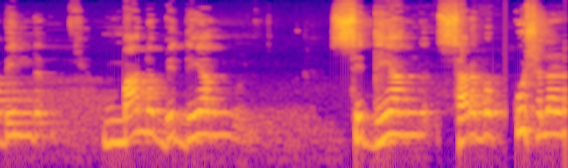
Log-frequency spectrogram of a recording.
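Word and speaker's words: ਕੁਸ਼ਲਣਹ: ये जिहड़ा शब्द आ कक्के पैर औंकड़ ससे पैर बिंदी लगा के फिर लल्ला नाणा फिर हाहा अखर मुक्ता उच्चारण करांगे कुशलन है।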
